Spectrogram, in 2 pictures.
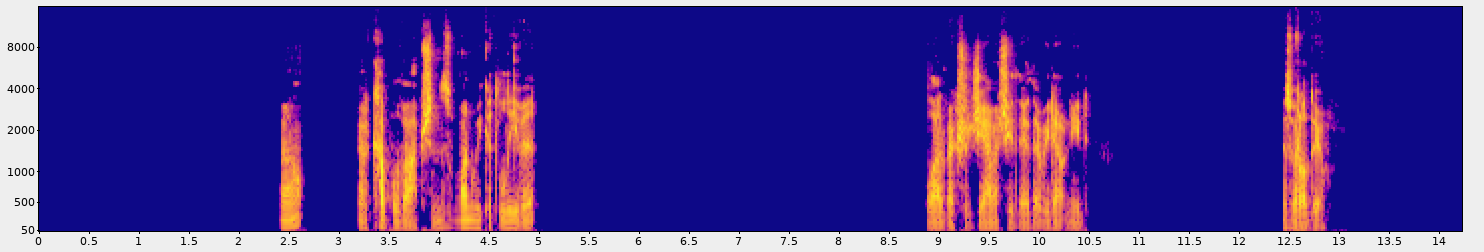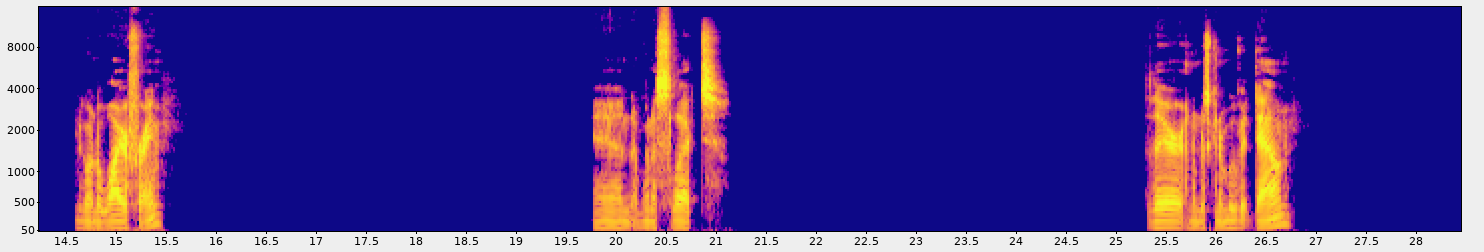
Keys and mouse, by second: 2.6-5.5 middle drag, 5.5-6.9 drag, 6.9-8.3 middle drag, 8.6 Tab, 9.0 Tab, 9.6 middle click, 10.5 shift+middle click, 11.4 KP_1, 12.7 shift+middle click, 14.6 z, 15.7 1, 18.5 click, 19.0-20.6 drag, 21.8 shift+click, 22.2 z, 26.6 z, 26.8 g, 27.1 z.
